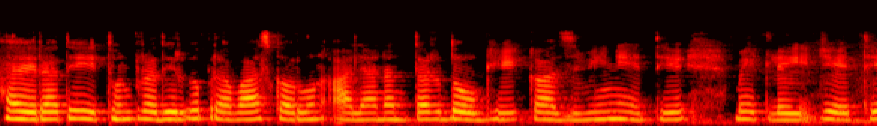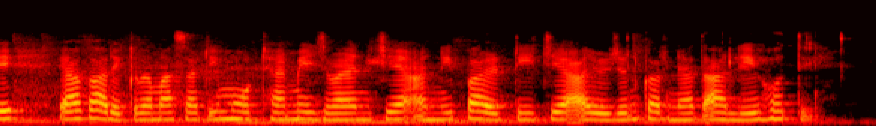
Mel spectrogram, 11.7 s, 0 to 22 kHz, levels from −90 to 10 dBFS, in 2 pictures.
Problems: background sounds at intervals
